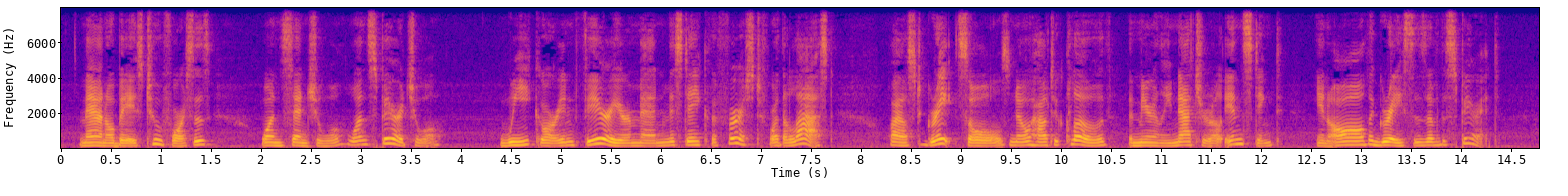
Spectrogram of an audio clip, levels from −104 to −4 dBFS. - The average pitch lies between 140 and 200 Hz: Yes, medium, 185 Hz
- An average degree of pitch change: Yes, average, 4.2 semitones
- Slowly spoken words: No, average, 145 wpm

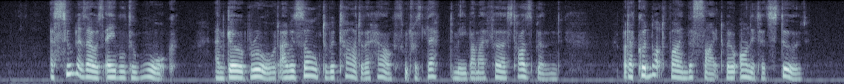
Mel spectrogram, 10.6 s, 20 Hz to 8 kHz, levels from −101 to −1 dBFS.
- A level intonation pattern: No, average, 3.6 semitones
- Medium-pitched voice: Yes, medium, 180 Hz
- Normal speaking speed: No, fast, 210 wpm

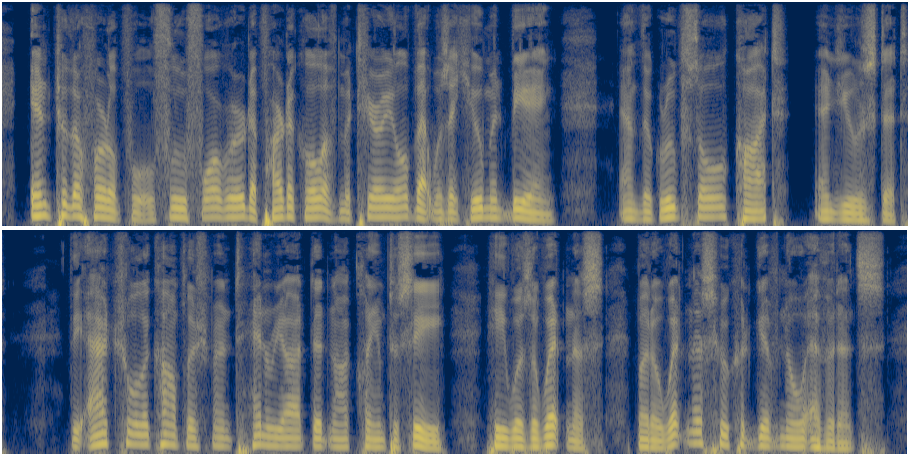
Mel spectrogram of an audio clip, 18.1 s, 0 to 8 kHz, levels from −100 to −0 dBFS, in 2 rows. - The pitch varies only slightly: No, average, 3.9 semitones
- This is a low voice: Yes, low, 110 Hz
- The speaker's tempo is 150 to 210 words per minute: No, average, 140 wpm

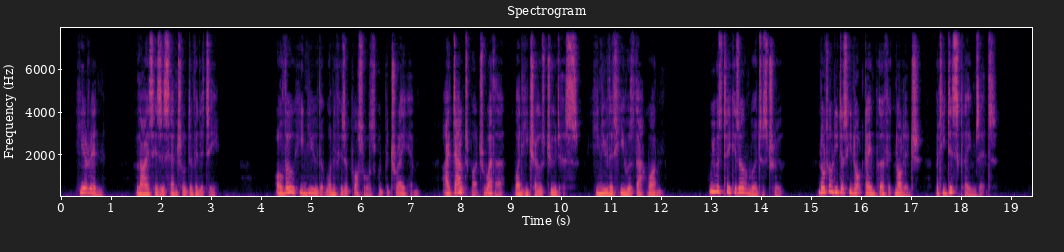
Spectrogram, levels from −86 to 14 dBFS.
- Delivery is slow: No, average, 155 wpm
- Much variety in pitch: Yes, wide, 6.9 semitones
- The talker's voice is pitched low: No, medium, 145 Hz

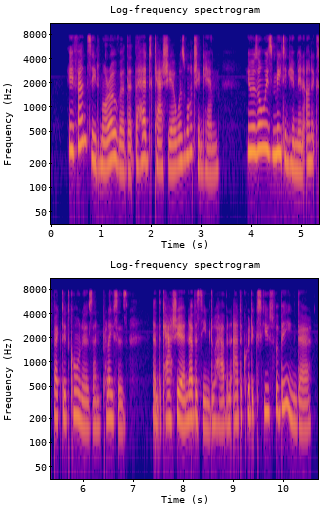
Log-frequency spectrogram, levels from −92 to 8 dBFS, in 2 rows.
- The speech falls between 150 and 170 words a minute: No, average, 185 wpm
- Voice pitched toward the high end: Yes, high, 195 Hz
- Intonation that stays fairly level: No, average, 5.1 semitones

